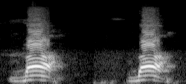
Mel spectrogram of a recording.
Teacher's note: دونوں ہونٹوں کے تر حصے سے ادا ہوتا ہے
